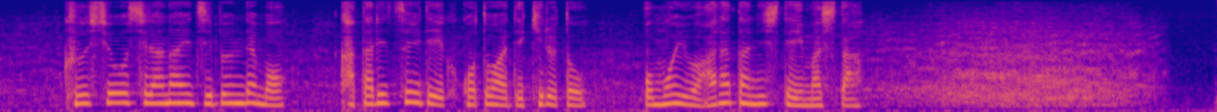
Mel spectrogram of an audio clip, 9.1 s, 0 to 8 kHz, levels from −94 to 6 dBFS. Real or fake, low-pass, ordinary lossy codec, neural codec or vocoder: fake; none; none; codec, 16 kHz, 16 kbps, FreqCodec, smaller model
